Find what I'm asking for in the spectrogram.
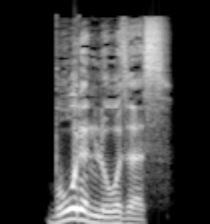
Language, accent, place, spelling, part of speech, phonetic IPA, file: German, Germany, Berlin, bodenloses, adjective, [ˈboːdn̩ˌloːzəs], De-bodenloses.ogg
- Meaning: strong/mixed nominative/accusative neuter singular of bodenlos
